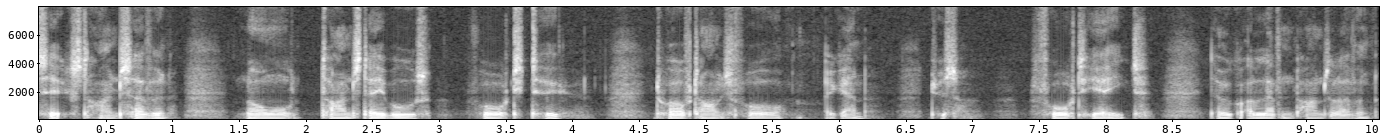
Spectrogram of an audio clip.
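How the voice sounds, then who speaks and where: Soft-spoken with long, frequent pauses, the voice comes through in a very clean recording with a silent background. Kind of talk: ASMR maths walkthrough. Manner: slow.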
